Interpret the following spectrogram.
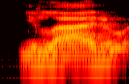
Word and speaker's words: Hilário: acontecem na Fala então o fato de ter um h no nome Hilário não muda o fenômeno porque a gente não pronuncia esse Hilário é uma palavra que a gente pronuncia com i no início por motivos históricos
